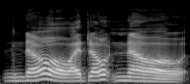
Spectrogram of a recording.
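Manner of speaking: feigned ignorance. Retold or imitated. Patient playing innocent to the nurse, feigned ignorance. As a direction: play dumb with a slow, emphatic denial. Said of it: "I just pretended not to know".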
